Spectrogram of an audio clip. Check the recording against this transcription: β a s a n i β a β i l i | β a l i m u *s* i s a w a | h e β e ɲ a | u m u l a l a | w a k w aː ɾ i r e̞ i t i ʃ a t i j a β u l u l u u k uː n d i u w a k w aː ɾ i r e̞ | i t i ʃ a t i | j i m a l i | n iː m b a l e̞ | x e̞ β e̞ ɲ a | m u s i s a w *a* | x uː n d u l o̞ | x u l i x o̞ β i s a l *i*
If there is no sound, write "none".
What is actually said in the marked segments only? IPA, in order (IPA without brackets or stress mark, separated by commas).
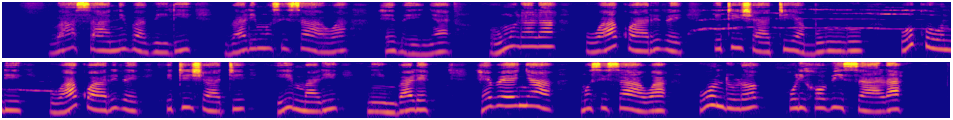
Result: s, a, a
